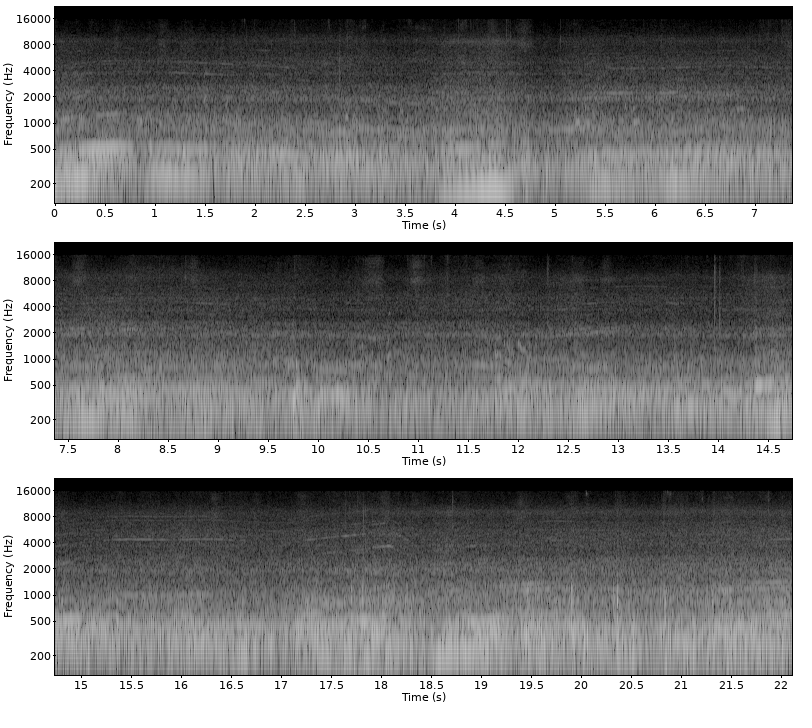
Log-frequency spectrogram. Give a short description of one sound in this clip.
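A bus engine hums steadily as the bus drives along.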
